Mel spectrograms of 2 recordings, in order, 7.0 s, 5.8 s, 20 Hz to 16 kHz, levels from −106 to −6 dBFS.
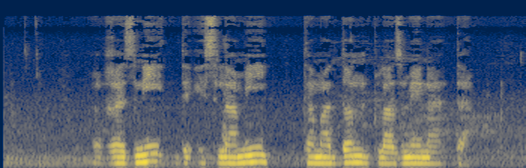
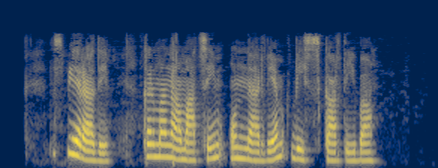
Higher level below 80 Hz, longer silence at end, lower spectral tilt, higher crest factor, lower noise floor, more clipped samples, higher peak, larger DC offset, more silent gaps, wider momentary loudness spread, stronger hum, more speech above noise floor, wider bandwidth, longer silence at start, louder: first, -52 dBFS vs -74 dBFS; about the same, 0.8 s vs 0.85 s; first, -7 dB/octave vs -5.5 dB/octave; about the same, 16 dB vs 20 dB; second, -51 dBFS vs -84 dBFS; neither; about the same, -4 dBFS vs -2 dBFS; neither; neither; first, 20 LU vs 11 LU; neither; second, 32 dB vs 64 dB; first, 11.5 kHz vs 7.8 kHz; second, 0.1 s vs 0.7 s; about the same, -20 LUFS vs -20 LUFS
